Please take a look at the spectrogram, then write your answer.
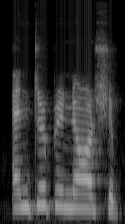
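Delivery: quick, unbroken entrepreneurship; whole word at once. Shown as a demonstration. Teacher giving the whole spelling joined up, fast and unbroken. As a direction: run entrepreneurship together briskly as one word. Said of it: "पूरी spelling".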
